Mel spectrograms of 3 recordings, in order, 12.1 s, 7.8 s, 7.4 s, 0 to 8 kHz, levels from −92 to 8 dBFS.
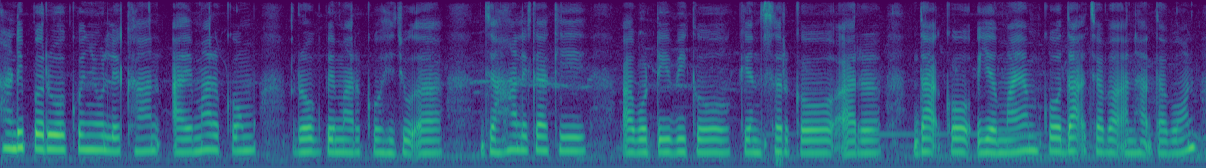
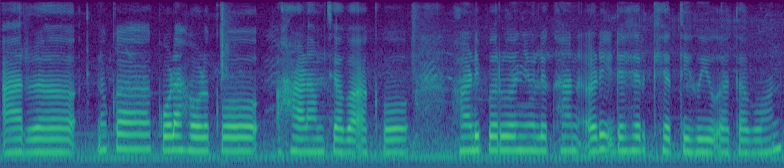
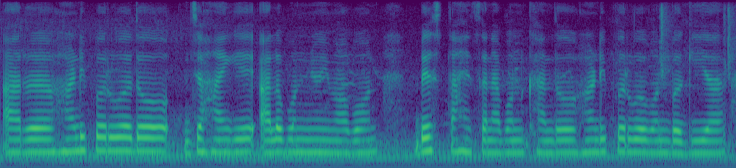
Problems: constant background noise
